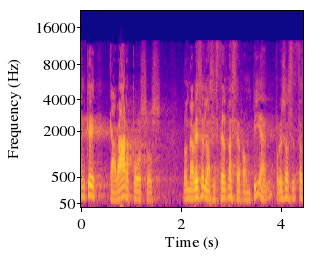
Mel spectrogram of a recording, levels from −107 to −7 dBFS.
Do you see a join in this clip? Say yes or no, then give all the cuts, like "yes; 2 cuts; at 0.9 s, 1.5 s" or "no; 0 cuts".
no; 0 cuts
